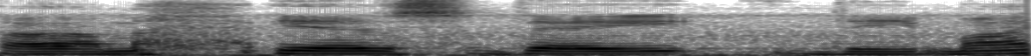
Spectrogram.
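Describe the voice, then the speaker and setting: A man talks at a medium pitch with fairly even intonation. Noticeable background noise runs underneath. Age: 60s. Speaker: patient sharing surgery experience. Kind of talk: personal vlog tutorial. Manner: halting, many fillers.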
